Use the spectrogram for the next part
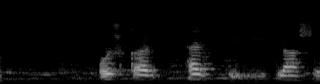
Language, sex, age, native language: Icelandic, female, 10, Icelandic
